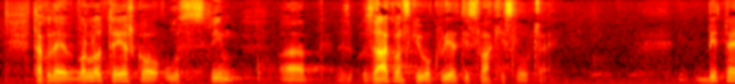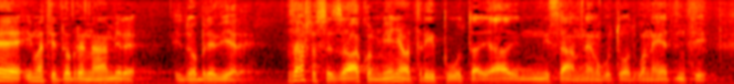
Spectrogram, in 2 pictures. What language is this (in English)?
Croatian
